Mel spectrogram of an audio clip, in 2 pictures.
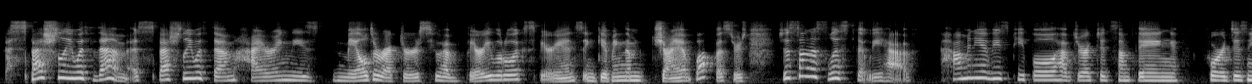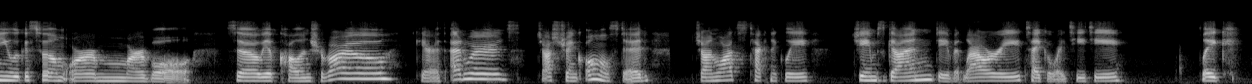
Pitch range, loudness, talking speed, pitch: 170-220 Hz, -18 LUFS, 145 wpm, 185 Hz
